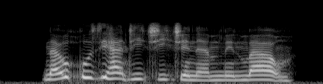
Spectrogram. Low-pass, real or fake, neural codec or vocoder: 7.2 kHz; fake; autoencoder, 22.05 kHz, a latent of 192 numbers a frame, VITS, trained on many speakers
